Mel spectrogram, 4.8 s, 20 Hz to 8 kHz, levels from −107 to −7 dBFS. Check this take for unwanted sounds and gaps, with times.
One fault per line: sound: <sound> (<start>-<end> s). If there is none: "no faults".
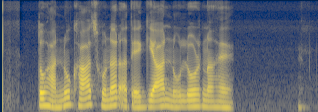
no faults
